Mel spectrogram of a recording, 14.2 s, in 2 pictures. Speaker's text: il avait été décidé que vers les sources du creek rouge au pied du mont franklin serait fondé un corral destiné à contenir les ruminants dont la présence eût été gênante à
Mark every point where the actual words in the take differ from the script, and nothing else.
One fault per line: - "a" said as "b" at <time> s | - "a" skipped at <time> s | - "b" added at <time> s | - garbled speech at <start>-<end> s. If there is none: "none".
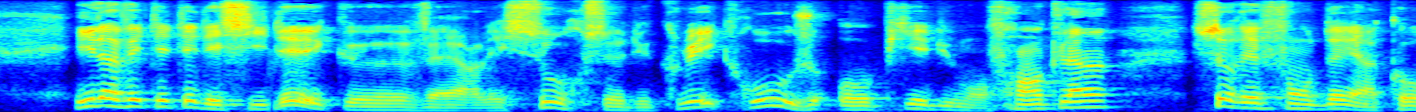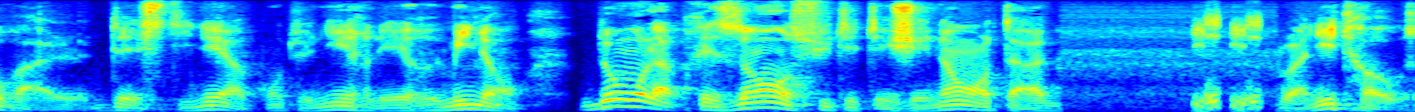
none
